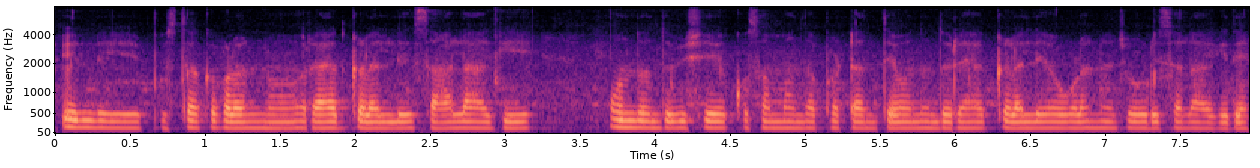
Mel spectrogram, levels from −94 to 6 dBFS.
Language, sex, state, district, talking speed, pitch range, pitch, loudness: Kannada, female, Karnataka, Dakshina Kannada, 100 wpm, 155-160 Hz, 155 Hz, -20 LUFS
